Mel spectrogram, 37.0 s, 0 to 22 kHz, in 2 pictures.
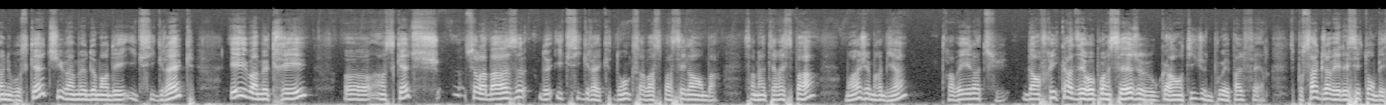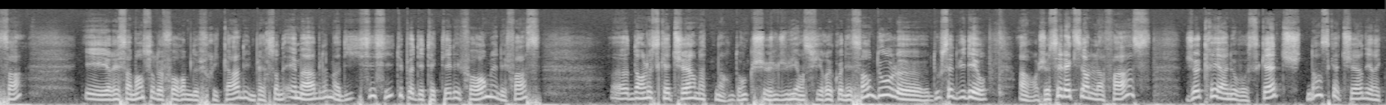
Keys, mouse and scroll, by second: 3.0 click, 3.7-4.8 drag, 10.0-10.8 drag, 10.9-11.7 drag, 12.6 click.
